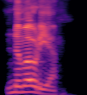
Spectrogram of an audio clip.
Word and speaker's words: Neimodia: Oh, Neimodia.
